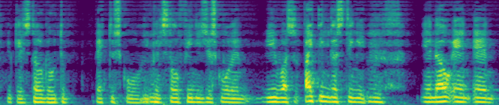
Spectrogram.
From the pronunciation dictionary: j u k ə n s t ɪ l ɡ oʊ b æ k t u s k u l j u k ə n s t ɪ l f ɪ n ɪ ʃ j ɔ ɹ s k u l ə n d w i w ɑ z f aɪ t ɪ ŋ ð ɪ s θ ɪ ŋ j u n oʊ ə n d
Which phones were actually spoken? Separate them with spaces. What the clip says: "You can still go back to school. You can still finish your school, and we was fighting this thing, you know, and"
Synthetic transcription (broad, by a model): j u k ə n s t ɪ l ɡ oʊ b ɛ k t u s k u l j u k ə n s t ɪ l f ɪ n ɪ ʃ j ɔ s k u l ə n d w i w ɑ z f aɪ t ɪ ŋ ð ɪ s t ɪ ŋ j u n oʊ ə n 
